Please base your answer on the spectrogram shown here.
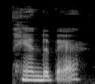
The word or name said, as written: panda bear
